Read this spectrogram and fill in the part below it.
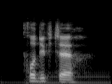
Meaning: plural of producteur
- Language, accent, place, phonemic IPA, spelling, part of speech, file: French, France, Lyon, /pʁɔ.dyk.tœʁ/, producteurs, noun, LL-Q150 (fra)-producteurs.wav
